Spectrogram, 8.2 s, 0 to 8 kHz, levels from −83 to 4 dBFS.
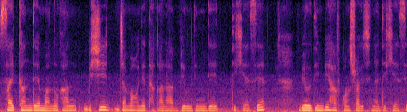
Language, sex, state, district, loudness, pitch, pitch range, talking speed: Nagamese, female, Nagaland, Dimapur, -18 LUFS, 150 Hz, 140-160 Hz, 145 wpm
